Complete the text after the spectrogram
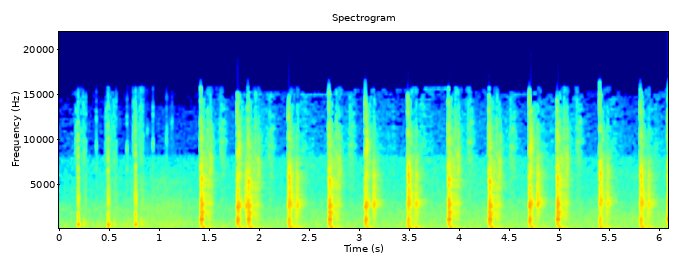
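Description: Hands and feet clank on a metal ladder.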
